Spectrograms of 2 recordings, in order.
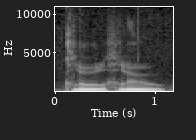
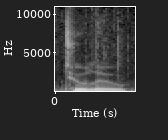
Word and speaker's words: Cthulhu: Lovecraft himself offered multiple pronunciations in letters to correspondents. Klul-hlu, Tulu, Klulu, suggesting that no human phonetic system could accurately reproduce the name.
